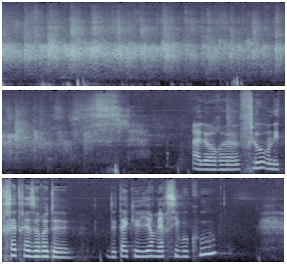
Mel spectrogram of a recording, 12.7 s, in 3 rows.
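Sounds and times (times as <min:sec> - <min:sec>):
audience applause: 0:00.0 - 0:05.9
speech: 0:07.1 - 0:11.8.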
